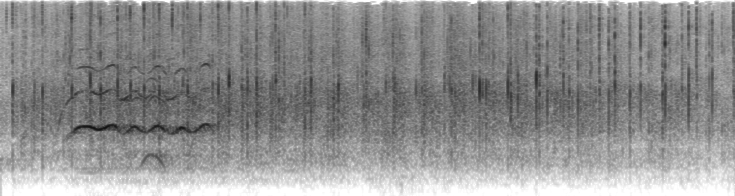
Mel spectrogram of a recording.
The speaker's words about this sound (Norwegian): Vi gir Trønde Margrethe en skikkelig klapp.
